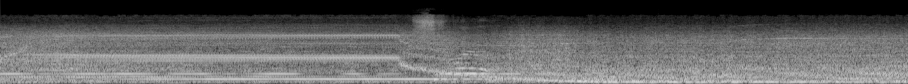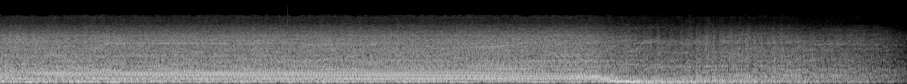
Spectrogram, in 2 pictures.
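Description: Closing noise of a live rock band's electric guitars: held, droning feedback notes that dive steeply down in pitch about four seconds in, a new sustained chord, then a second dive near the end as the sound fades out.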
